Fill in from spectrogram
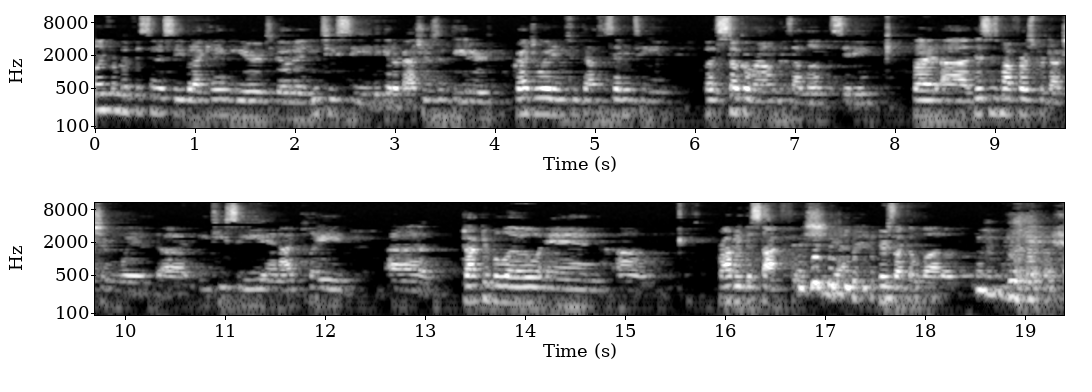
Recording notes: Join us for our first live (at the time) recording of “Sharing the Experience”! The cast of “Urinetown (The Musical)” in their talk-back with the audience after a show.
